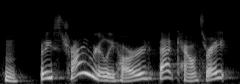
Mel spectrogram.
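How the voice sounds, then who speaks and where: Leading a library storytime, a woman reads a picture book aloud with lots of animation, chatting to the young children with questions and little asides. Her voice sits a little high and her pace is moderate.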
